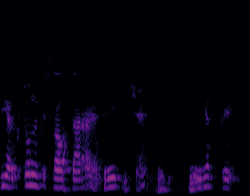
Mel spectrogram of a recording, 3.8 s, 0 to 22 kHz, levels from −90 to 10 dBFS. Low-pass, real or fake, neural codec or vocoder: 7.2 kHz; fake; codec, 16 kHz, 4 kbps, X-Codec, HuBERT features, trained on LibriSpeech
